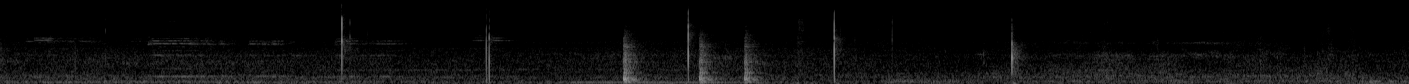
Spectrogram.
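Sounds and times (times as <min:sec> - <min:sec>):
hands slapping during massage: 0:03.4 - 0:03.8, 0:04.8 - 0:05.2, 0:06.2 - 0:09.2, 0:10.0 - 0:11.2.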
